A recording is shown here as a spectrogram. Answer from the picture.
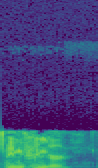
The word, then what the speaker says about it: Imgur: Imgur? Yeah, it's like GIF, you know. Right. That's the right way to say it if you don't say it that way. You're wrong.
